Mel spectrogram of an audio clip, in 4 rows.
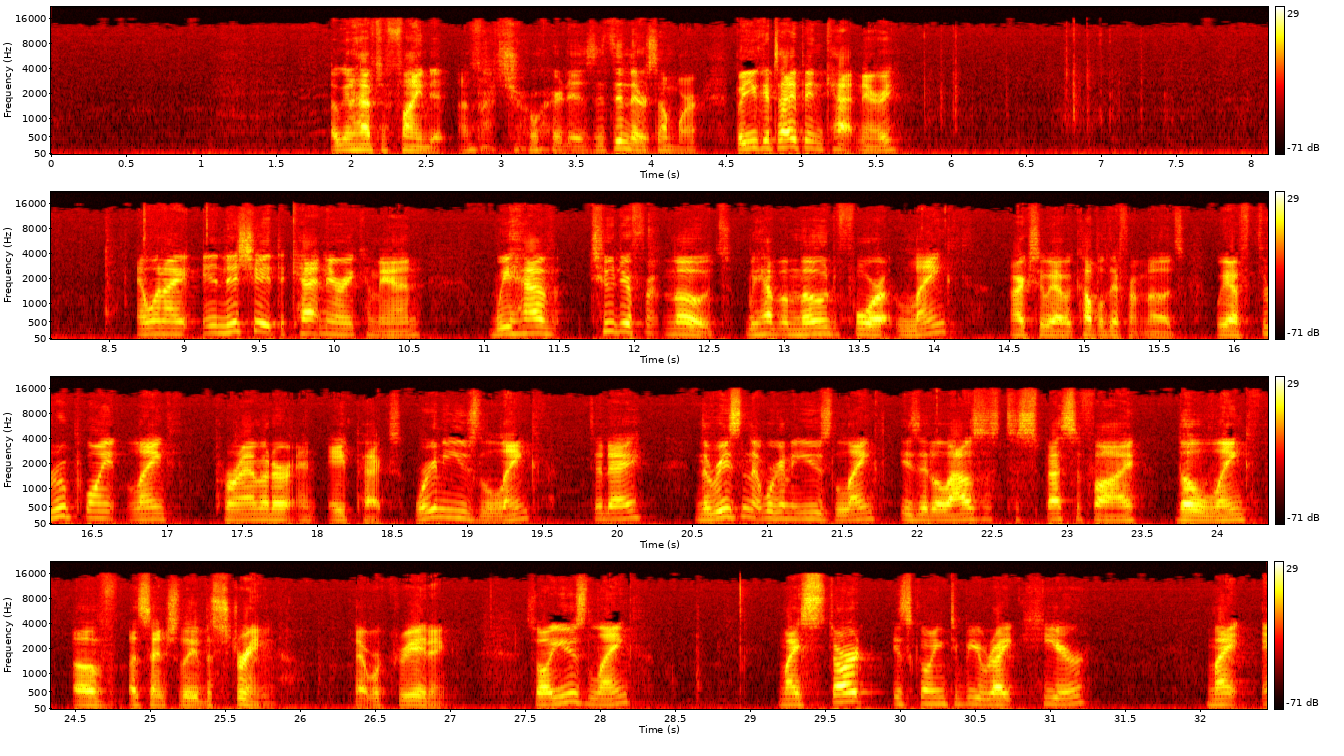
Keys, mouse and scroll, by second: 3.3 click, 5.9-7.7 typing, 8.6 Return, 14.1 click, 22.2 click, 31.0 click.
